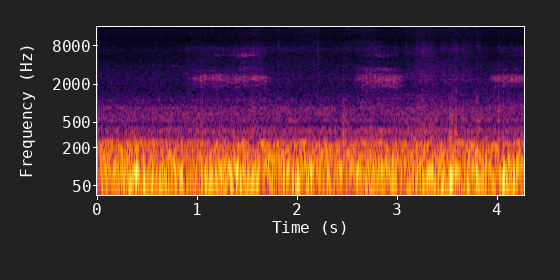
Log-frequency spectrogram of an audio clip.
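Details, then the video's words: Male house cat receiving a morning massage, purring in a thick, even low-pitched rumble throughout, with a few brief faint high chirps sounding over it. "Cat Purrs During Massage!"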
